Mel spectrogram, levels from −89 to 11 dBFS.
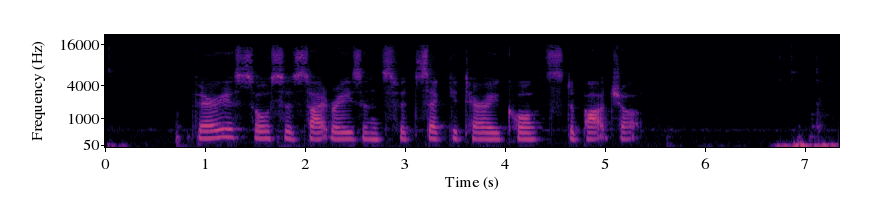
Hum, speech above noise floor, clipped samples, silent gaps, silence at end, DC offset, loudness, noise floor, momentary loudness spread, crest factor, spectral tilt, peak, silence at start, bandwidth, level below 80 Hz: none; 39 dB; under 0.1%; none; 0 s; under 0.1%; -41 LUFS; -79 dBFS; 9 LU; 22 dB; -3.5 dB/octave; -22 dBFS; 0.05 s; 16 kHz; -56 dBFS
